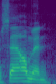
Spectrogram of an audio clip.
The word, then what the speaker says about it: salmon: Salmon, Why are you saying salmon instead of salmon? because that's how you pronounce it here. Oh, where I come from, we say it differently. I know. There's an L in That's it. why you left there. There's an L in it.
